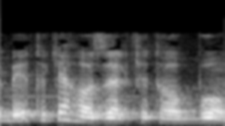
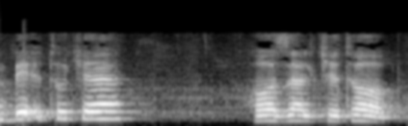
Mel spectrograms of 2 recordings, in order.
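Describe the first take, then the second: First: الکتاب بو run together as "al-ketabu", ending in u; deliberate grammar slip, "ketab-bu" at the end; wrong case ending. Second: Said in the usual way. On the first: Shown as a demonstration. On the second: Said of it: "اعرابش رو اشتباه بگه".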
